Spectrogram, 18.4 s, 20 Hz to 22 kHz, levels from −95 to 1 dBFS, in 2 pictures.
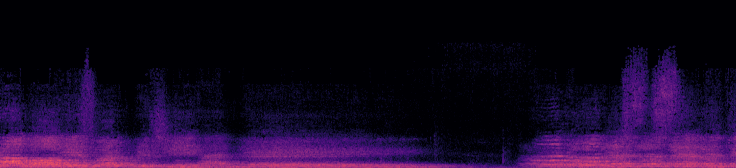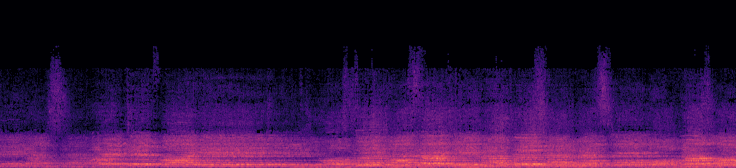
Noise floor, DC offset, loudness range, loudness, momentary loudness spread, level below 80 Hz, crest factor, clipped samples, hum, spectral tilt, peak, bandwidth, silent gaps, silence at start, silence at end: -68 dBFS; under 0.1%; 15 LU; -36 LUFS; 16 LU; -70 dBFS; 18 dB; under 0.1%; none; -4 dB/octave; -20 dBFS; 15.5 kHz; none; 0 s; 0 s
